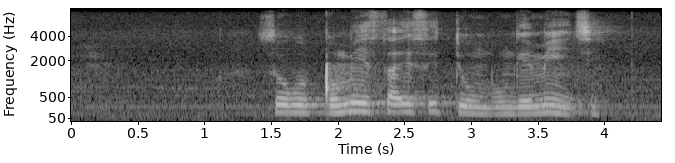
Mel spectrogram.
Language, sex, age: Zulu, male, 20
